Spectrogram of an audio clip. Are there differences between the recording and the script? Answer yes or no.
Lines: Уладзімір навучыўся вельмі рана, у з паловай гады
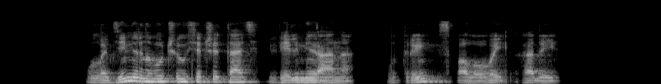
yes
